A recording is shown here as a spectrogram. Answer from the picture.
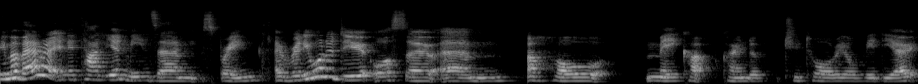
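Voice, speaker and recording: A woman speaks in a normal speaking voice with a fairly low pitch. Her pace is fairly slow and her intonation lively. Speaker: beauty YouTuber. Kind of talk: makeup tutorial. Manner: casual, chatty.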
